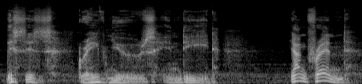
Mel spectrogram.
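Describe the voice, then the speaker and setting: An older actor playing a solemn ancient wizard in a video game, speaking in a formal, measured, grave manner. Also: male voice, low-pitched, big pitch swings, a bit bright, exaggerated voice. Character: solemn ancient wizard, keeper of secret magical knowledge. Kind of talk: video game cutscene acting. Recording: music behind.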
